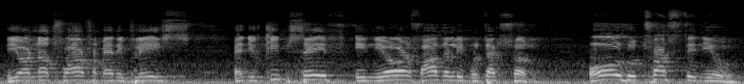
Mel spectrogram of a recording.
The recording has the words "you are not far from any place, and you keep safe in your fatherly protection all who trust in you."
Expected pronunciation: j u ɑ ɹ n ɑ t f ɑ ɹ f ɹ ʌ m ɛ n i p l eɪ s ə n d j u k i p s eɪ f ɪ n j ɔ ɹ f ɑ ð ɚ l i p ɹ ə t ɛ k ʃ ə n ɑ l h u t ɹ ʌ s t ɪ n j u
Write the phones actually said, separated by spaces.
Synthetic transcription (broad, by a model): j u ɑ ɹ n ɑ t f ɑ ɹ f ɹ ʌ m ɛ n i p l eɪ s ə n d j u k i p s eɪ f ɪ n j ɔ ɹ f ɑ ð ɚ l i p ɹ ə t ɛ k ʃ ə n ɑ l h u t ɹ ʌ s t ɪ n j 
